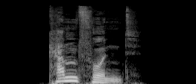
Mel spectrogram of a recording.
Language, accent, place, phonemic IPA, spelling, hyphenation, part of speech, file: German, Germany, Berlin, /ˈkamp͡fˌhʊnt/, Kampfhund, Kampf‧hund, noun, De-Kampfhund.ogg
- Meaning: attack dog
